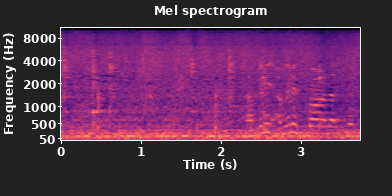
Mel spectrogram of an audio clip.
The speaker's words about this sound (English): What happens when onions fry? There's a lot of acids that are converted into sugar.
